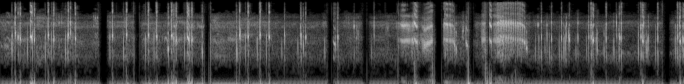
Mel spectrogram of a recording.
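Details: Swiftlet lure call meant to attract swiftlets: dense bursts of high, scratchy chirps and clicks, rapid and uneven, with louder buzzy twittering near the end, over a steady low electrical hum.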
